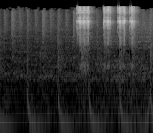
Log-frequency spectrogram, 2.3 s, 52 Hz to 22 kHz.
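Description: Background electronic music with a steady kick beat. From about a second in come three short bursts of rapid buzzing clatter, fitting the circuit's 5 V relay chattering: the transistor stage is oscillating while its base is touched.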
